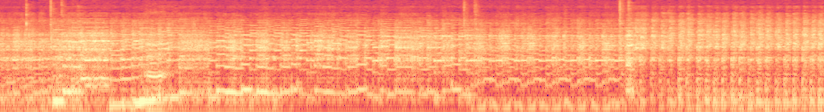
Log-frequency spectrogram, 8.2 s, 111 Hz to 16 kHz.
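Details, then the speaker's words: System80 gaming machine, warmed up after running a while: tune plays thin and crackly with some notes dropping out; owner suspects one voice of the socketed 3-voice sound chip has gone. "of the sounds are okay. Look at this, sounds really crackly, doesn't it?"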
